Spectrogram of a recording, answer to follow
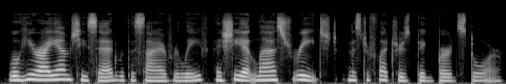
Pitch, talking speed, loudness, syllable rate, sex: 185 Hz, 250 wpm, -18 LUFS, 5.4 syllables/s, female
